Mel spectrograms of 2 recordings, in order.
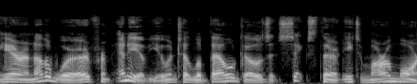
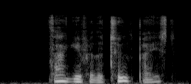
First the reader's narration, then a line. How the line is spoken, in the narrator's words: a voice whisper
